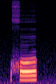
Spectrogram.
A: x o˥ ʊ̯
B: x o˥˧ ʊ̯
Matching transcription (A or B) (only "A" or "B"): A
